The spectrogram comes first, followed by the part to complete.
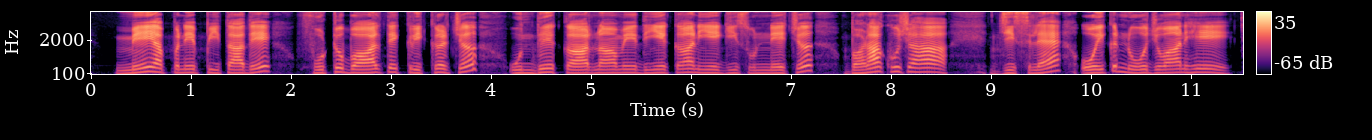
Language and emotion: Dogri, happy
